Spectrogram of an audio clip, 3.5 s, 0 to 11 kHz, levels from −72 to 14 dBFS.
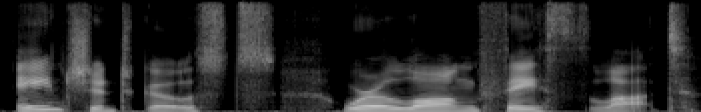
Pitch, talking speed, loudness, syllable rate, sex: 205 Hz, 120 wpm, -16 LUFS, 3.3 syllables/s, female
